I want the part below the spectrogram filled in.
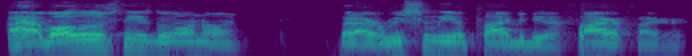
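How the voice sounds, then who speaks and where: Young guy from massachusetts being interviewed, kinda raspy, earnest, polite, dry lo-fi sound. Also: mid-range voice, expressive, fast talker, darkish tone, dry recording. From Massachusetts, United States. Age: young adult. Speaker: guest. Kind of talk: casual interview talk.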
